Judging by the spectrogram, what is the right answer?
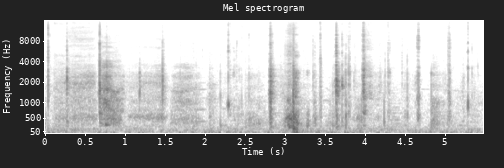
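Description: A person chewing a mouthful of chatpatey, spiced puffed rice, with irregular crisp crunches; one crunch about halfway is louder than the rest.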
